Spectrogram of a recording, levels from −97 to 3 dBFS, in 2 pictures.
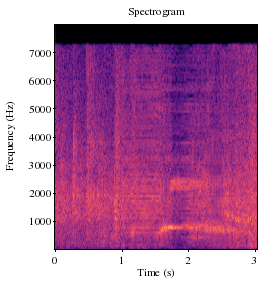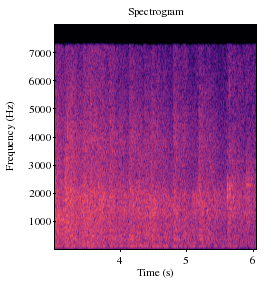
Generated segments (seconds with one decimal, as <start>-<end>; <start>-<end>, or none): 1.0-2.7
